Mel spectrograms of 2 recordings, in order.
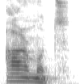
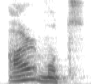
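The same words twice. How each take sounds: The two takes are said the same way.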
